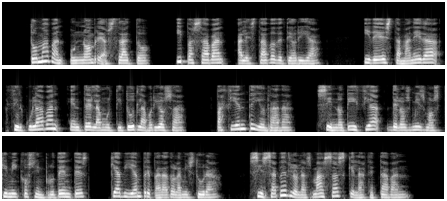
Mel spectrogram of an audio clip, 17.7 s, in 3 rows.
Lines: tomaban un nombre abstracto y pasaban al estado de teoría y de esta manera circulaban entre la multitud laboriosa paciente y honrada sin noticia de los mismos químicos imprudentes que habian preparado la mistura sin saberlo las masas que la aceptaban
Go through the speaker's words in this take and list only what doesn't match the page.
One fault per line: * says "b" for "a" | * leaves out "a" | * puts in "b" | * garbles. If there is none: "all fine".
all fine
